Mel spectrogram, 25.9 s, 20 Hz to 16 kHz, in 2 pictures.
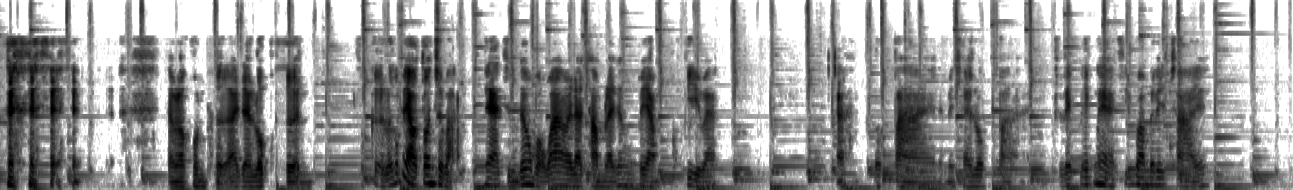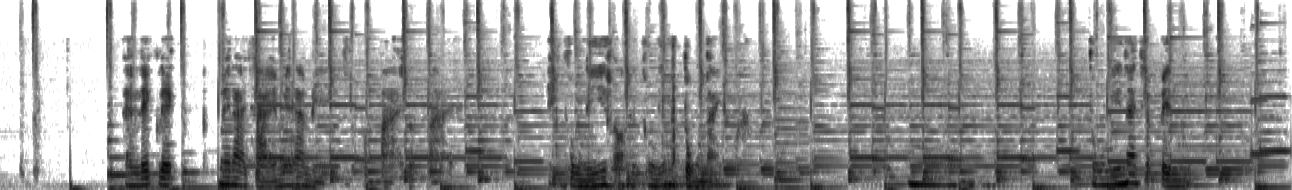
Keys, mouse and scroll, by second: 0.1 ctrl+middle click, 0.4 ctrl+middle click, 1.2 ctrl+middle click, 1.6 ctrl+middle click, 3.1-4.6 drag, 6.7 click, 8.1 middle click, 8.8 click, 10.1 click, 11.2 middle click, 12.2 click, 14.5 click, 15.8 click, 17.0 click, 18.5 click, 20.6 ctrl+middle click, 21.0-22.1 ctrl+middle drag.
